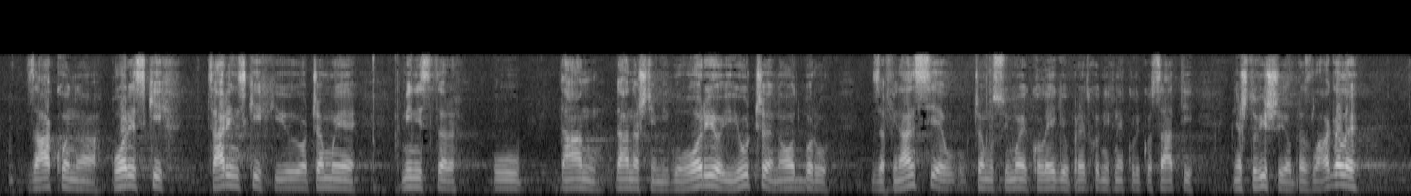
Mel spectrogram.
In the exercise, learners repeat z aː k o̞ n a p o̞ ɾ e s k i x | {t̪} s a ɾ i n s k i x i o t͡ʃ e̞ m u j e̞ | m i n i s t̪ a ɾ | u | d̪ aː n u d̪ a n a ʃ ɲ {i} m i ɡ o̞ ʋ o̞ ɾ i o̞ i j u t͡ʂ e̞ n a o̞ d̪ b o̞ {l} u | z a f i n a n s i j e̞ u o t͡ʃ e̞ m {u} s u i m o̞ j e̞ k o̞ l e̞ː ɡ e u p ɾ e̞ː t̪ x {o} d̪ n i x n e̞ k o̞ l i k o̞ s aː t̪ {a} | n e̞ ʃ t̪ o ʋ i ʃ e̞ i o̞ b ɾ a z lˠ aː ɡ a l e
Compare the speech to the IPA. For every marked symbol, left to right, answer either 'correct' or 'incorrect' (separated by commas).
correct, incorrect, incorrect, correct, correct, incorrect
